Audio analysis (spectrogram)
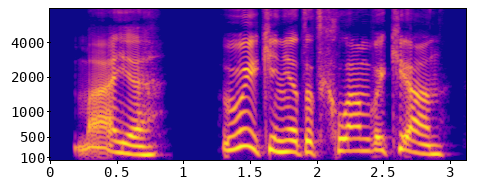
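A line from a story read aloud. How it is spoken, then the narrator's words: Sudden hoarse voice. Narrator (Russian): вдруг охрипшим голосом произнесла Эмилия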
